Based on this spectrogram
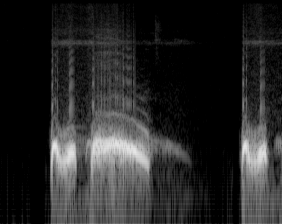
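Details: Spotted dove lure call, used to provoke rival doves into descending: a stuttered double coo followed by a long arched coo that fades downward, then the next phrase beginning.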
